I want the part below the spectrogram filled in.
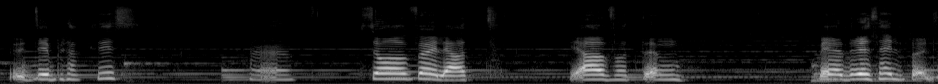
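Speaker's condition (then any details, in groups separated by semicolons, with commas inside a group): Cerebral palsy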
